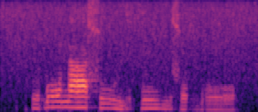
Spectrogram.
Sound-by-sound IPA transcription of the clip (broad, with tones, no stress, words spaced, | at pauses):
pʰɪ˨ɓoː˦naː˦ suː˦˨jɪ˨k͡pũ˦ βi˨so˨ɡ͡boː˨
